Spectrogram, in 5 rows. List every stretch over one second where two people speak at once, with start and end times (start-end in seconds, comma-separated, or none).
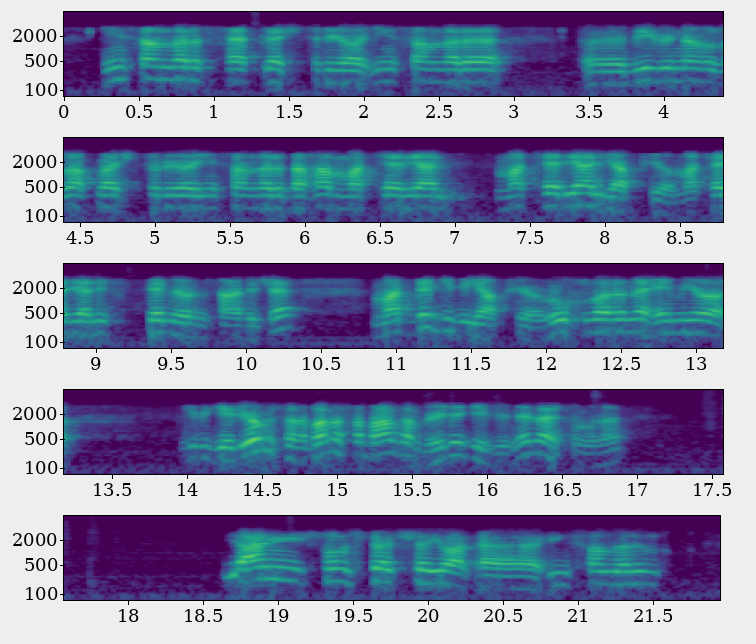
none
